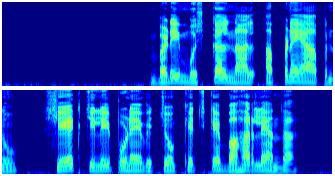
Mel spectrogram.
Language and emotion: Punjabi, neutral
